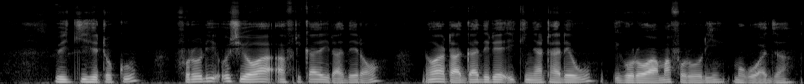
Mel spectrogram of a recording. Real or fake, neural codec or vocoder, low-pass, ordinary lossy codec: real; none; none; none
